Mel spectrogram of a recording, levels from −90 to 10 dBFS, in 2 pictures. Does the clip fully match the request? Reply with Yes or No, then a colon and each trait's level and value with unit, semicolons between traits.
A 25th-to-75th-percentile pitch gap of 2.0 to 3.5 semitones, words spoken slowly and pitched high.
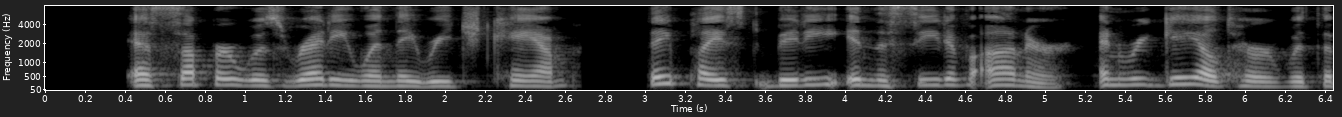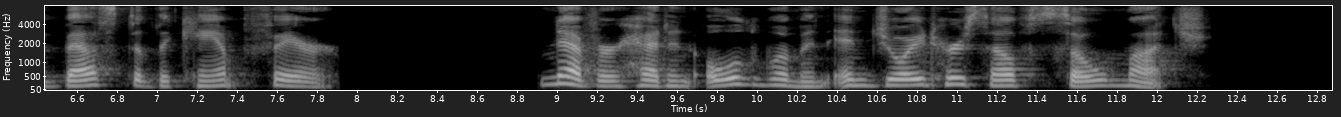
No: average, 2.9 semitones; average, 165 wpm; high, 195 Hz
